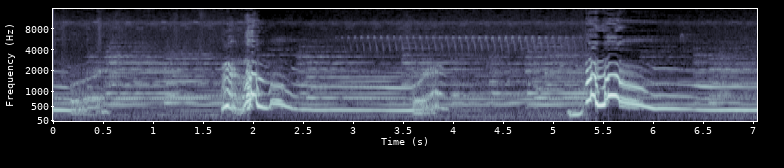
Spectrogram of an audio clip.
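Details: An 8-month-old Berger Picard puppy gives short rising-and-falling howls, singing along with the steady ringing of church bells.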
